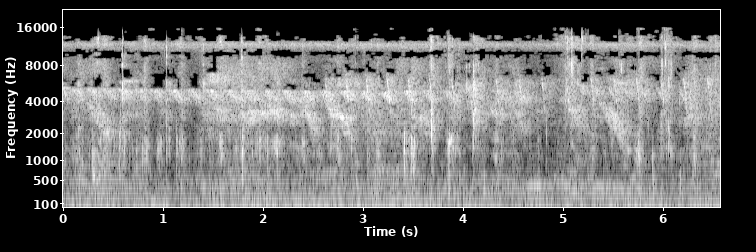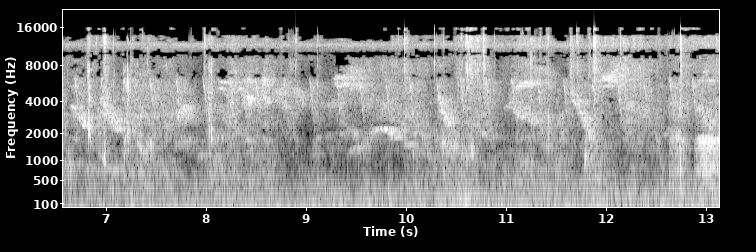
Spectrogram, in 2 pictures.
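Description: Close-miked chewing of oily chicken skin curry and rice: wet mouth sounds with many small clicks and lip smacks.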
